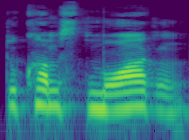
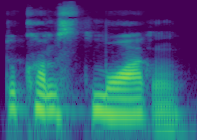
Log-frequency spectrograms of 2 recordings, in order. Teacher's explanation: Mit fallender Intonation ist das eine Aussage, aber mit steigender Intonation ist es eine Frage.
